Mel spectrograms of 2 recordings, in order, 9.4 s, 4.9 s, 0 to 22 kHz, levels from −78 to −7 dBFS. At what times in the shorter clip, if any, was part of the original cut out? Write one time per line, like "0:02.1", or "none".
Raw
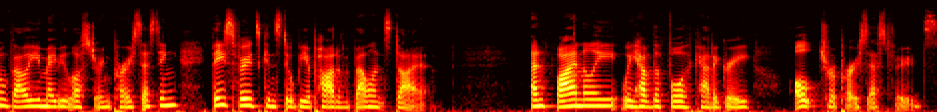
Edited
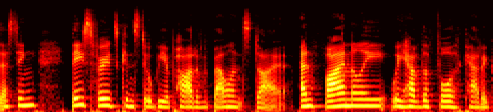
0:02.9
